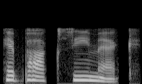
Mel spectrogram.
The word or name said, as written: hypoxemic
